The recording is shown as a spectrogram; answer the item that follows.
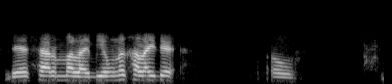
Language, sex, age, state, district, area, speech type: Bodo, female, 45-60, Assam, Kokrajhar, rural, conversation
